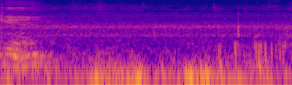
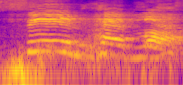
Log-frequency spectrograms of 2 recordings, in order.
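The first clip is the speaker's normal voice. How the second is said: loud, drawn-out, higher declaration; triumphant proclamation; 4 semitones higher, 7 dB louder, slower than usual. Acted. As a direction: declare victory slowly and forcefully to the congregation. Victory proclaimed to cheering congregation.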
